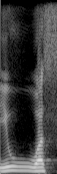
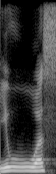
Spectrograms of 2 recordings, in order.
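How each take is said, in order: No difference in how they are said.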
